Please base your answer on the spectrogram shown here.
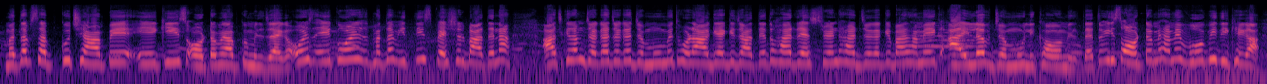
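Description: A woman's voice: extremely high pitch, a little fast, sharp tone. A woman, presenting and interviewing in a chatty, enthusiastic way and mixing in English words. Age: 20s. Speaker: host and interviewer. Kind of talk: presenter piece to camera and street food interview. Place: outdoors by a roadside food cart. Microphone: handheld microphone. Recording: outdoor street noise with traffic.

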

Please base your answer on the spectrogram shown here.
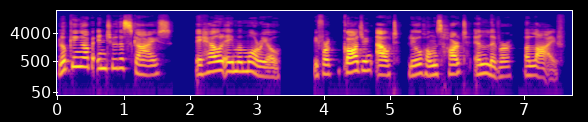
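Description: Female narrator, mid-pitched voice, scripted dramatic storytelling for a classic adventure audio drama. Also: animated, a little slow, a bit bright.

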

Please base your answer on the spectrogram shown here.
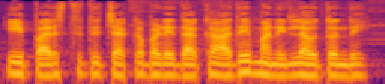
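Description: Man voicing level-headed clever villager, cartoon moral story, mid pitch, faint music. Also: level tone, a little fast, warm tone, dry recording, natural voice. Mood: practical.

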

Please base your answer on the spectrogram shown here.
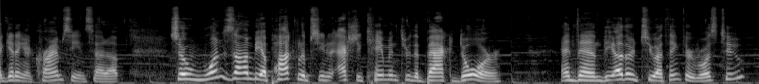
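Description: A young American man giving excitable roleplay gameplay commentary, often repeating phrases urgently, at a desk microphone indoors. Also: high-pitched. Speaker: gaming video host. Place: indoor gaming room.

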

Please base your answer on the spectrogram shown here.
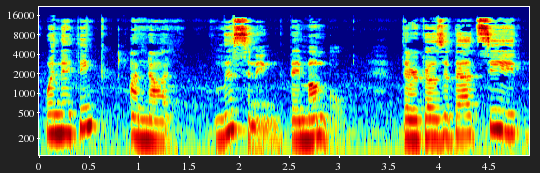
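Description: Woman reading a kids book out loud, slow and dramatic, some noise in the background. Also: medium pitch, low-quality recording. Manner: dramatic, drawn-out emphasis on key phrases. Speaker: storyteller reading a picture book aloud. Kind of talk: expressive children's read-aloud. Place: indoors at a table, book held before camera.

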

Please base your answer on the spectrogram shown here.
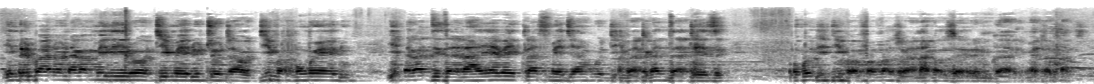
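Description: Fast, gravelly Zimbabwean man. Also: medium pitch, level tone. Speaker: former classmate giving a tribute. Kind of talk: brief funeral tribute. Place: open-sided stadium stand outdoors. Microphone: handheld microphone over PA. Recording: echoey PA with crowd behind.

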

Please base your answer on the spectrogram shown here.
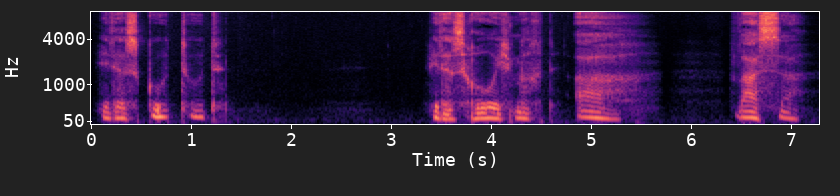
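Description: Deranged madman, acted by a man, very raspy, slow, childlike, dreamy, radio play. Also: on the low side, dry recording, clean studio sound, full character voice. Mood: dreamy, blissful. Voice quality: raspy, husky, creaky. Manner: slow, rambling talk to himself. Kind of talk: German audio drama of a literary story.

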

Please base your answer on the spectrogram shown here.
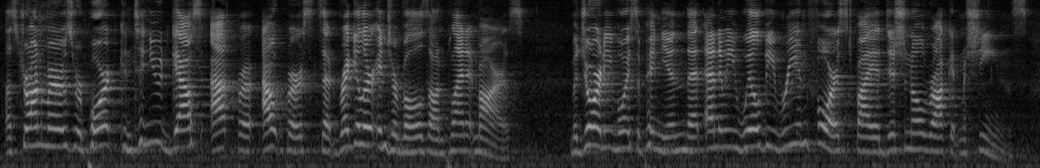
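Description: Radio play announcer, female actor: urgent, declamatory bulletins, fairly high, piercingly bright voice. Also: normal speed, rough recording. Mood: grave, urgent. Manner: formal, declamatory. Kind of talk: 1930s radio bulletin acting.

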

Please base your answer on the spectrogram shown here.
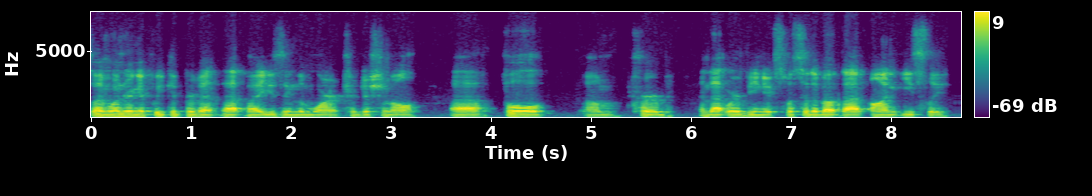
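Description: A man's voice: mid-range voice, completely flat delivery, normal speed, creaky. A man with a Canadian accent, a city councillor asking staff questions over a video call, hesitant with many fillers. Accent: Canadian English. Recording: dull lo-fi video call audio.

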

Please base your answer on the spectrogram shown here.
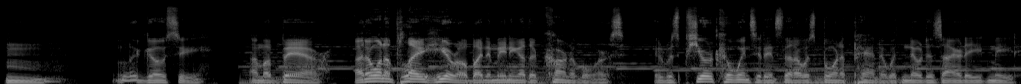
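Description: A man voicing a gruff middle-aged panda doctor, stern, earnest and deadpan, in a manga dub. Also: low-pitched.

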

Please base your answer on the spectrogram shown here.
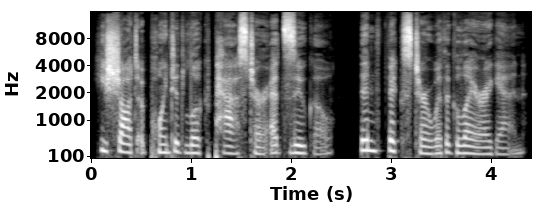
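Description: A woman's voice: lowish voice, normal speed, vocal fry, dry recording. Woman narrating fiction, dry recording. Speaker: fan fiction author and narrator. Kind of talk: scripted audiobook narration.

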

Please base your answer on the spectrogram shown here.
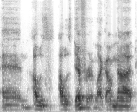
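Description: Deep-voiced low-key man guest. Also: moderate pace, husky. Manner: relaxed, reflective, low-key. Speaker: guest business coach. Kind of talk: casual interview answers. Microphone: webcam video call.

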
